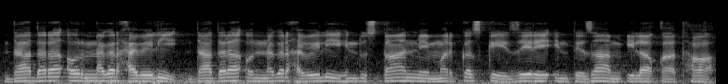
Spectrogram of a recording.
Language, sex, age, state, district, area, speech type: Urdu, male, 18-30, Uttar Pradesh, Saharanpur, urban, read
